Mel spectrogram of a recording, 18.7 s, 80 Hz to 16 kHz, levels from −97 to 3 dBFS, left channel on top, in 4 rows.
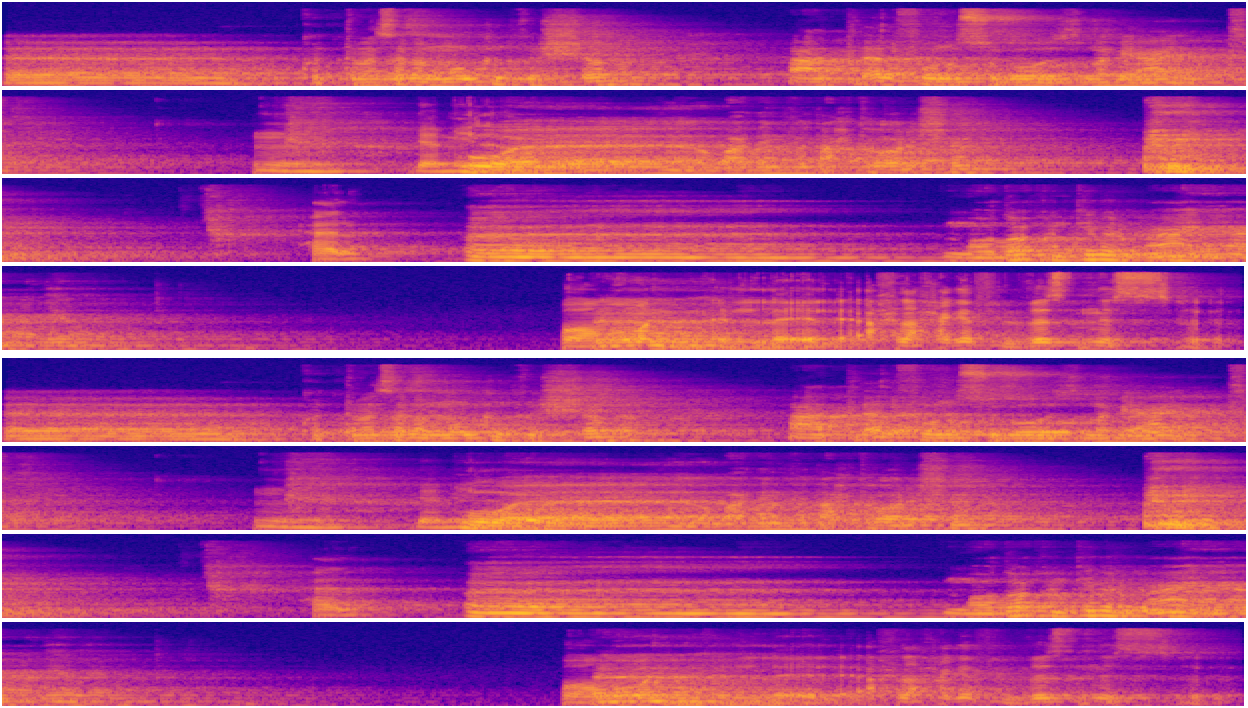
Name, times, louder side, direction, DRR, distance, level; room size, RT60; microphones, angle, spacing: voice 1, 0.0-4.9 5.7-8.4 8.9-9.3 10.1-10.4 11.1-12.3 12.9-14.3 16.2-16.7, equal, 10° left, -3 dB, 1.2 m, -21 dB
voice 2, 5.6-6.7 10.4-10.7 16.1-18.6, left 4 dB, 50° left, 9 dB, 0.6 m, -24 dB
22.5 x 20.0 x 2.4 m, 2.6 s
head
